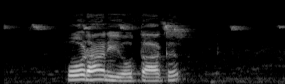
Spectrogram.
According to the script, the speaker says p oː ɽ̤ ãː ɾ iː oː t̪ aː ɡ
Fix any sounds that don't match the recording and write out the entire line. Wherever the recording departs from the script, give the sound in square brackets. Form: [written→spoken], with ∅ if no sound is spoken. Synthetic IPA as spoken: p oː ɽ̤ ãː ɾ iː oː t̪ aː [ɡ→k]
